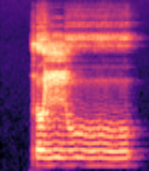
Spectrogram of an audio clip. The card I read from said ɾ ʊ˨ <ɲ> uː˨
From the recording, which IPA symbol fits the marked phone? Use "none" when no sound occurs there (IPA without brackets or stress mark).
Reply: ɲ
